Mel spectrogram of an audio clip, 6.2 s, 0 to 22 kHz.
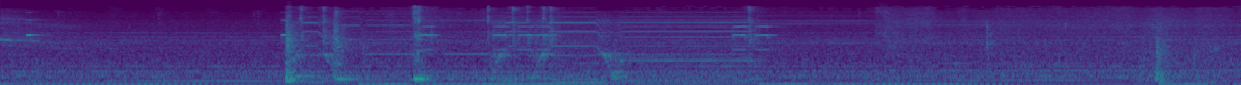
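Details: AnyCubic i3 Mega 3D printer, reassembled with bottom screws and crossbar and homing: hums and clicks while short high beeps keep sounding at irregular moments, as it has since new; cause unknown, Z-rod misalignment doubted.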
